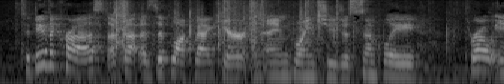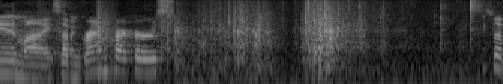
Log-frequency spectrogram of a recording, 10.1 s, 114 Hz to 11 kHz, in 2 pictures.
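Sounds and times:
plastic bag crinkling: 1.0 - 4.6, 6.0 - 9.2.

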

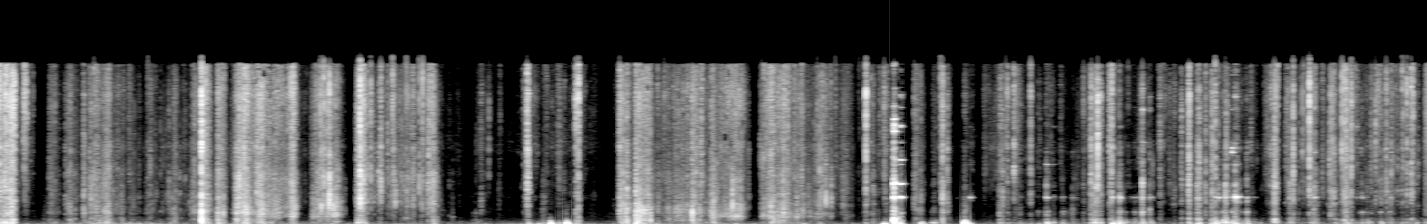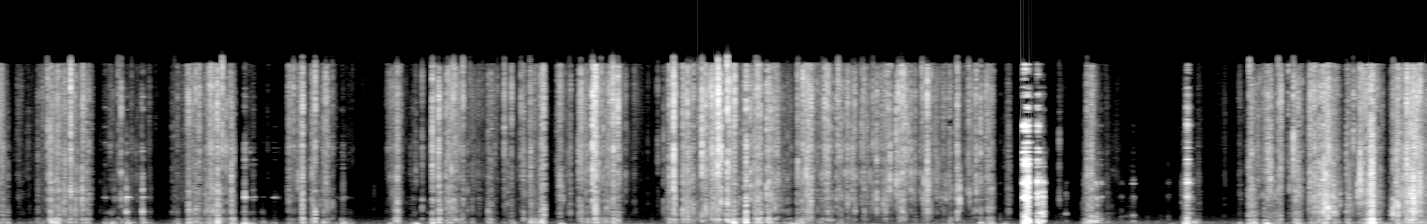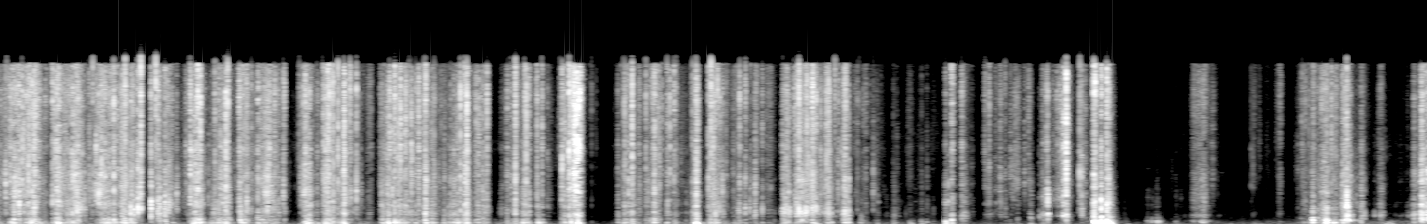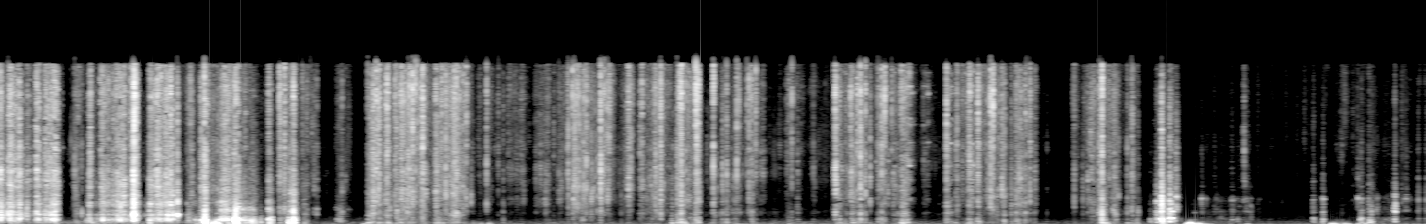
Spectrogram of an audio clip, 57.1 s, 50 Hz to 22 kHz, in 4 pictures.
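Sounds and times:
plastic bags rustling: 0.0 - 10.2, 18.2 - 24.3, 26.8 - 34.2, 34.8 - 37.5, 41.6 - 50.6.

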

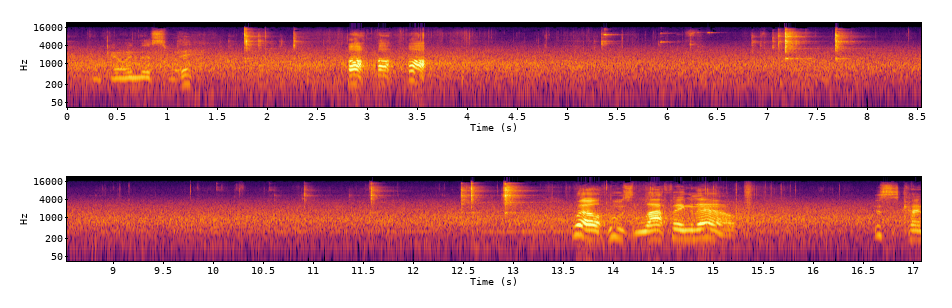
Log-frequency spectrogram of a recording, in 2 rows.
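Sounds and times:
wire panel clinking against metal posts: 0.3 - 3.0, 4.7 - 15.8.

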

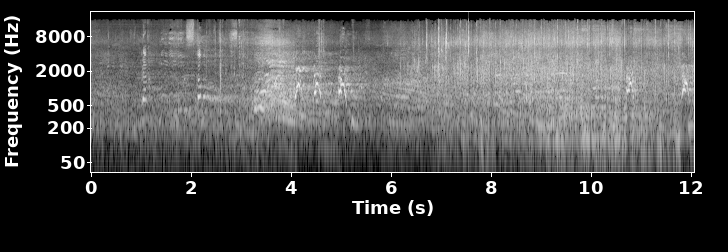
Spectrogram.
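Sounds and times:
dog barking high-pitched: 4.1 - 5.2, 11.8 - 12.0.

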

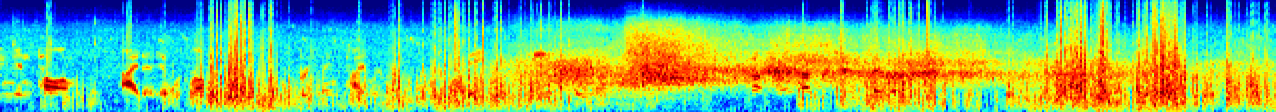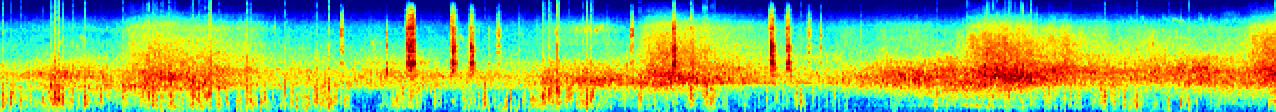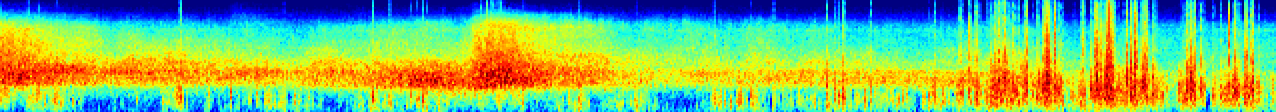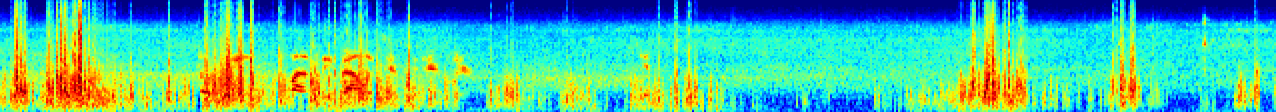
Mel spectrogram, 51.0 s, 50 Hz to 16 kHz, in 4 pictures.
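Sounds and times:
vehicles passing: 0.0 - 51.0.

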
